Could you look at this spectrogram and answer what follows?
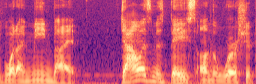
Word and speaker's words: Taoism: you say it tau and the d and the t sounds similar when it rolls off the tongue but i'm just going to call it here taoism just to stick with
